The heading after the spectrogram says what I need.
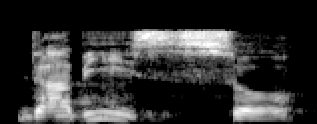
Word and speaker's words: d'abisso: Now, double S can be very ugly when you sing. You have to be most careful with S. How you distribute your vowels and your consonants. So d'abisso, this is the way you sing. You can say d'abisso when you speak.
